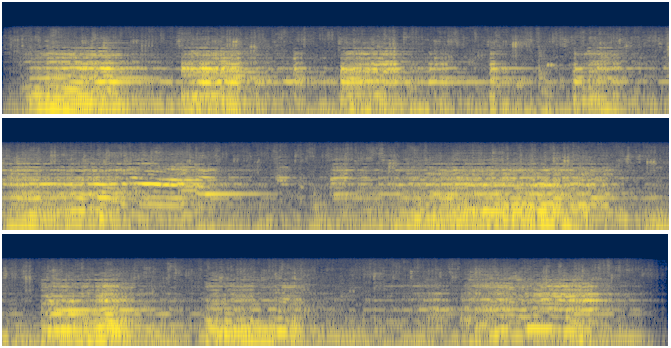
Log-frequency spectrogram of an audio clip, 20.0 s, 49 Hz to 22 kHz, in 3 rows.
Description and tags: Washing a pyrex baking dish in soapy water, emphasizing the resonant qualities of fingers against wet glass. Recorded with a Zoom H2 in my kitchen. The recordings in this sound pack with X in the title were edited and processed to enhance their abstract qualities.
baking-dish, percussion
